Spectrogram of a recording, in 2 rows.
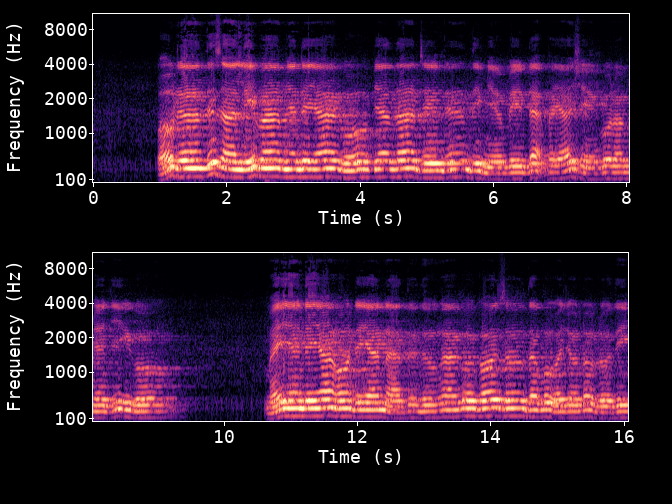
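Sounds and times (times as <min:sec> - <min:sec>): monk chanting into microphone: 0:01.0 - 0:09.5, 0:10.6 - 0:16.0.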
